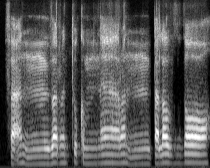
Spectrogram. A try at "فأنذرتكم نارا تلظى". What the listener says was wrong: So فأنذرتكم, ra more heavy, but don't bounce it. فأنذرتكم نارا تلظى.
